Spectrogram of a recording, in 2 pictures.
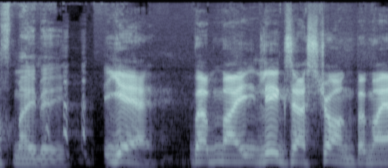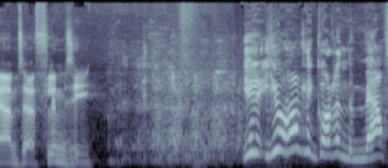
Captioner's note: laughter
